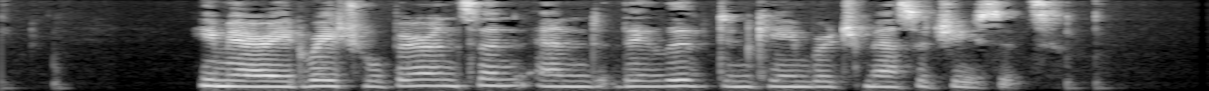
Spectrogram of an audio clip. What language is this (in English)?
English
